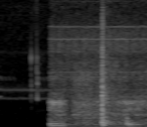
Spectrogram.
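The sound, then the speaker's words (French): A head knocks against a wooden floor: a heavy thud breaks a near-silence, followed by a sharper knock and a softer bump, with a low resonant rumble lingering underneath. “Eric cogne la tête sur le plancher.”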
